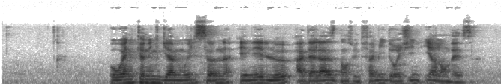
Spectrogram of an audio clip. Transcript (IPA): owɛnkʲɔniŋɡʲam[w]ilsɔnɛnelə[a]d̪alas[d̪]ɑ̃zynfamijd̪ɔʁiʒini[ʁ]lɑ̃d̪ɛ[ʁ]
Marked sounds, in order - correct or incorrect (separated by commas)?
correct, correct, correct, correct, incorrect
